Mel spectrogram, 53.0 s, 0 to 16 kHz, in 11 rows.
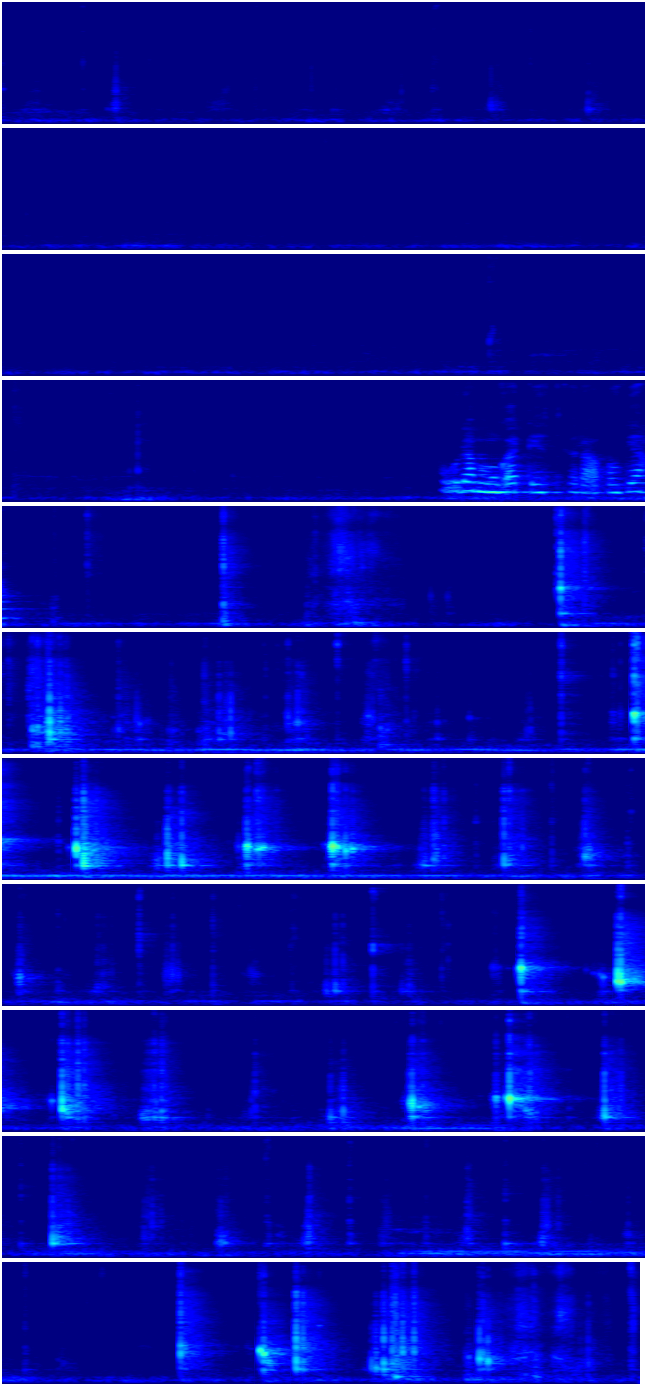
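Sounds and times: quiet chewing: 0.0 - 5.5, 6.6 - 7.6, 10.6 - 17.6, 24.1 - 53.0.

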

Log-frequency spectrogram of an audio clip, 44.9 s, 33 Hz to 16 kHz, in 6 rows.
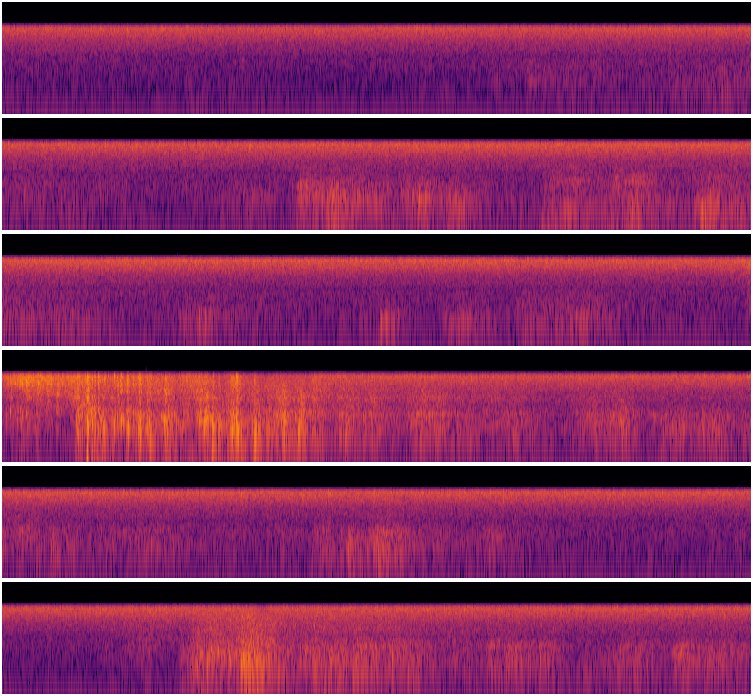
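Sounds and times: steady rain: 0.0 - 44.9
rolling thunder: 9.8 - 16.0, 22.4 - 31.8, 32.7 - 35.2, 38.6 - 44.9.

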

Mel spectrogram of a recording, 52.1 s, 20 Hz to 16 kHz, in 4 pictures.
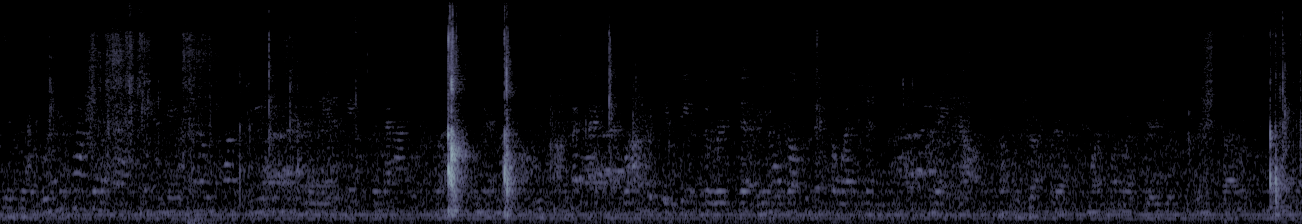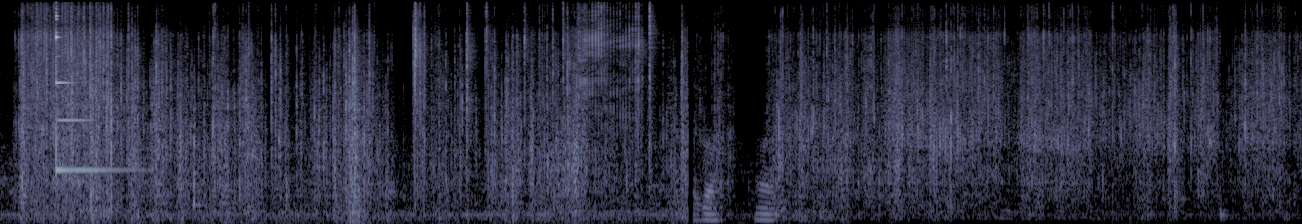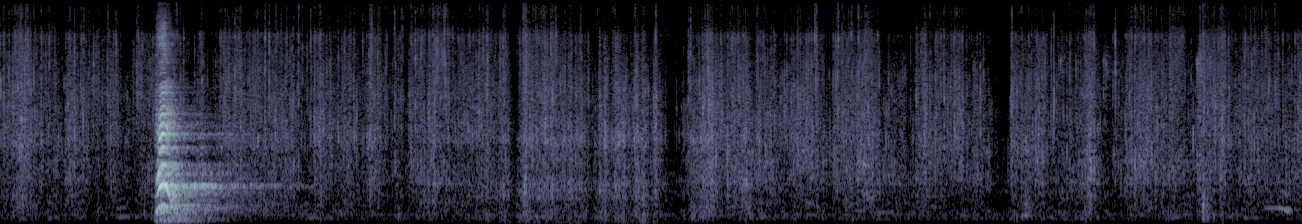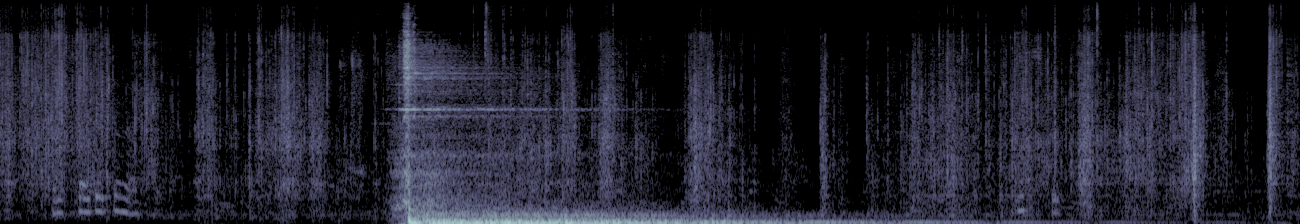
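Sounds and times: crinkling and rustling: 0.4 - 3.0, 12.8 - 27.6, 28.2 - 42.9, 45.2 - 52.0
short ringing ding: 13.6 - 14.6.

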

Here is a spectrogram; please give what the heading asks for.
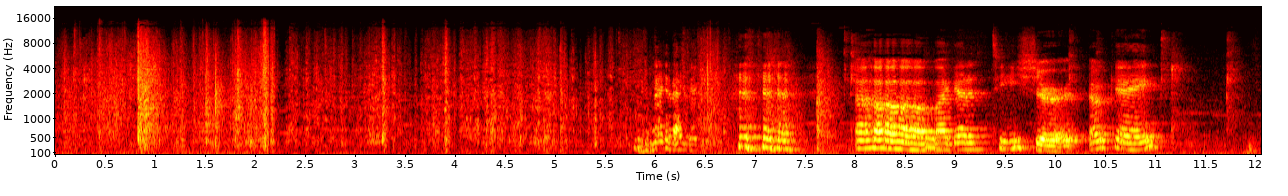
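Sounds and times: wrapping paper crinkling and tearing: 0.0 - 7.2.

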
